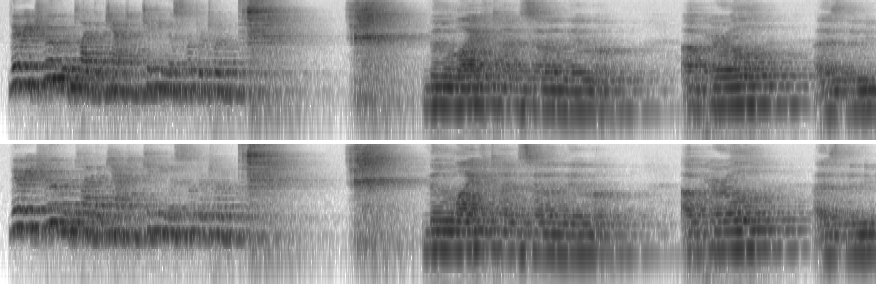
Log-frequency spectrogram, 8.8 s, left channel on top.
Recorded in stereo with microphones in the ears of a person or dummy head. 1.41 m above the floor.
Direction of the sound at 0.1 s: 75° left (ahead or behind).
